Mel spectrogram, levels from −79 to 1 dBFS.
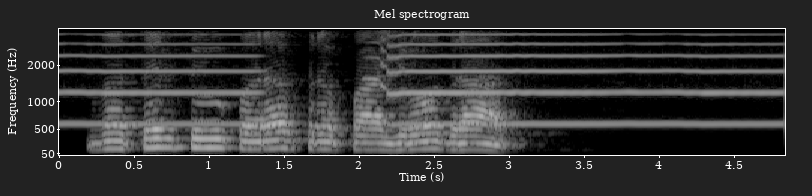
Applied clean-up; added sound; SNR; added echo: none; Trumpet; 2 dB; reverberation time 0.4 s.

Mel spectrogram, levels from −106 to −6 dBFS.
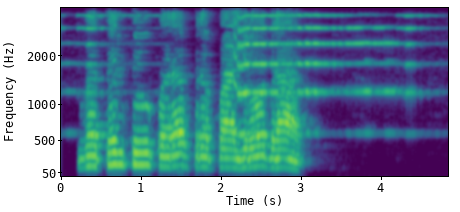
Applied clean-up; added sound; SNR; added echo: classical method WPE with log-MMSE.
